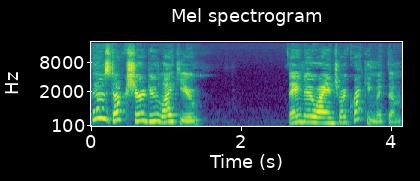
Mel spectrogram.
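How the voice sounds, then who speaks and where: A woman performs a loud, put-on character voice, high in pitch with very wide pitch swings, at a moderate pace. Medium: read story. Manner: stern, loud.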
